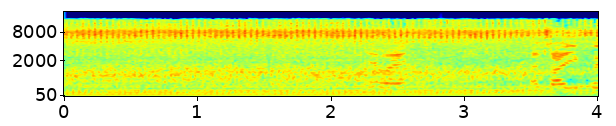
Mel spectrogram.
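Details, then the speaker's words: Toro Recycler 22" self-propelled mower, 6.5 HP Tecumseh single-cylinder, after clearing a hydrolock (oil in combustion chamber) and carb clean with new needle, float, gasket, bowl and fresh gas: steady even buzz at constant speed, no hunting or misses; running properly. "I'm gonna pull it a few more times to clear it some more and then I'm gonna try it started pulled it Bob about five times pretty hard some more oil came out"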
